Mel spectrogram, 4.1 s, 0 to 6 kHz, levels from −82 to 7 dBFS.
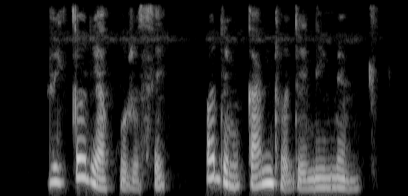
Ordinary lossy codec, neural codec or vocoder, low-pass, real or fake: none; vocoder, 44.1 kHz, 128 mel bands every 256 samples, BigVGAN v2; 5.4 kHz; fake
